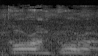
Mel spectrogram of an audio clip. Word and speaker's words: Ngorongoro: as you guys seen we were at the Goron Goro right that's how you say it just ignore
